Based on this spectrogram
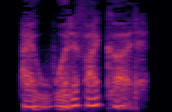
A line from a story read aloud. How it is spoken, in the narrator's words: I whisper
